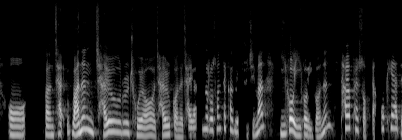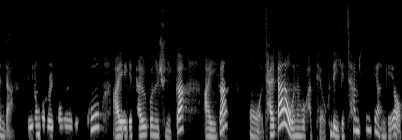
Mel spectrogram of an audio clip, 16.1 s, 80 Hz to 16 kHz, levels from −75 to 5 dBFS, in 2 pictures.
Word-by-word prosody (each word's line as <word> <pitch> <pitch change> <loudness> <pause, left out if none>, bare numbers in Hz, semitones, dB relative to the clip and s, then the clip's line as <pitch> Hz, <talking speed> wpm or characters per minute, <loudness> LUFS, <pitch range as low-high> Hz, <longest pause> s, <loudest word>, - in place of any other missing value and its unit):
어 180 -1 +2 0.4
그러니깐 180 -1 +1
자 - - 0 0.2
많은 240 +5 +5
자유를 230 +1 +2
줘요. 175 -4 0
자율권을. 175 -6 -1
자기가 165 0 -2
스스로 295 -2 -1
선택하게 305 -3 -5
주지만 180 - 0 0.3
이거 205 +7 +9
이거 180 -2 +2
이거는 190 - -4
타협할 320 -3 +2
수 - - -6
없다. - - -8
꼭 305 +2 -7
해야 315 -1 +2
된다. 175 - -8 0.3
이런 185 +3 -3
거를 175 -3 -2
정해서 175 -1 -7 0.3
놓고 330 +4 -2 0.2
아이에게 160 +2 +1
자율권을 175 +1 -2
주니까 245 - +2 0.4
아이가 150 - +1 0.5
어, - - -7
잘 185 -1 0
따라오는 165 - +6
것 165 - -6
같아요. - - -14
근데 205 -3 -2
이게 150 -2 -7
참 275 -2 -4
신기한 260 - -9
게요. 155 0 -3
185 Hz, 340 characters per minute, -21 LUFS, 170-270 Hz, 0.5 s, 이거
